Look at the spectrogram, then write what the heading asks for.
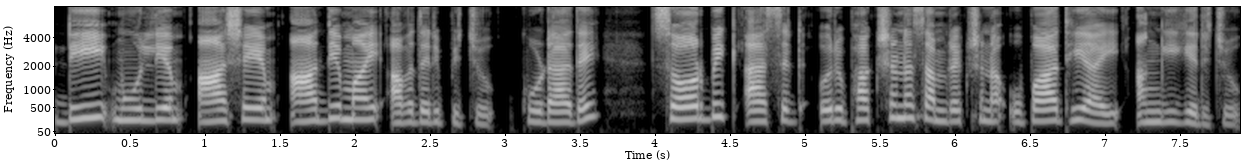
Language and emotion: Malayalam, neutral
